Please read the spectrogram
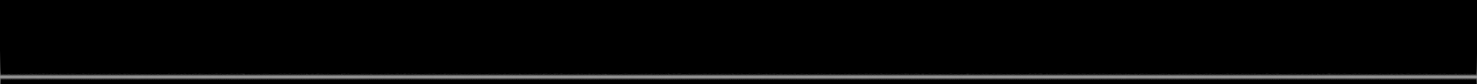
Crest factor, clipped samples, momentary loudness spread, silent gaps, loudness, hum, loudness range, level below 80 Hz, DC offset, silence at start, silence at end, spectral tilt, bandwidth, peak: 4 dB; under 0.1%; 0 LU; none; -32 LUFS; none; 0 LU; under -90 dBFS; under 0.1%; 0 s; 0 s; -6.5 dB/octave; 0.5 kHz; -28 dBFS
